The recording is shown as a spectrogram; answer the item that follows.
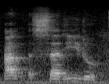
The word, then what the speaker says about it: السرير: السرير. – These are hurufus قمرية. شمسية, sorry. You don't pronounce that lam.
